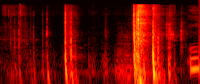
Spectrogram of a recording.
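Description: Handling noise as the camera is grabbed and moved: a scatter of light clicks and knocks, with the loudest two thuds about one and a half seconds in.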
